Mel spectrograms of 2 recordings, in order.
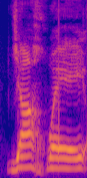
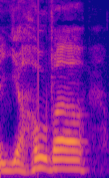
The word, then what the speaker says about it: Yahweh: otherwise pronounced Yahweh or Jehovah or Jehovah, or some people say Yahuwah, things like that. So I myself favor Yahweh.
